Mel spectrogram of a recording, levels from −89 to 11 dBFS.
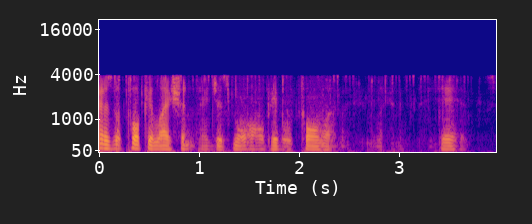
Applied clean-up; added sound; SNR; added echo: neural separator model SepFormer WHAMR!.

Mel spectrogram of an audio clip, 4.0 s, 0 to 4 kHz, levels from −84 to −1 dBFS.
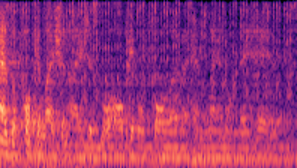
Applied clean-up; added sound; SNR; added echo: none; Engine; 8 dB; reverberation time 0.8 s.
